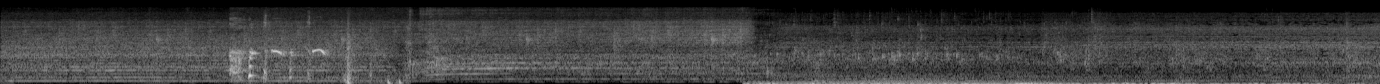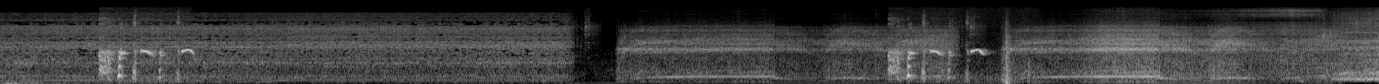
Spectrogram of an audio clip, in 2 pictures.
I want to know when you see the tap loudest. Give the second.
7 s.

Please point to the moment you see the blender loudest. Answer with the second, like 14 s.
25 s.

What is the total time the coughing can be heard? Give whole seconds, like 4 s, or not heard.
4 s.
